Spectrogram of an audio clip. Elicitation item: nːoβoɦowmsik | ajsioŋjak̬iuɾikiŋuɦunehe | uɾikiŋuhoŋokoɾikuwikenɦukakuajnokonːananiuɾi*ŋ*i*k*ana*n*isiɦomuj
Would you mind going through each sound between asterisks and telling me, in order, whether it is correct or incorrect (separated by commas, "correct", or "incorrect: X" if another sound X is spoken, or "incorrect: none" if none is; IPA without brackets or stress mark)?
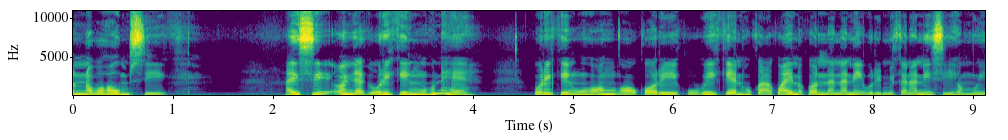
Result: incorrect: m, correct, correct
